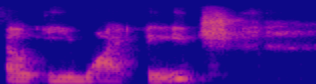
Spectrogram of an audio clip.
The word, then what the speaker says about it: Leyh: I'm not sure you pronounce her last name. It's Leyh.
